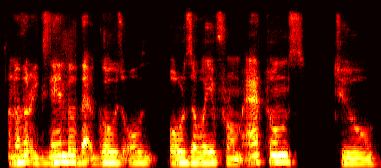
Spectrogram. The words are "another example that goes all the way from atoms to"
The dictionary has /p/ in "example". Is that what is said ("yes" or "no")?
no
